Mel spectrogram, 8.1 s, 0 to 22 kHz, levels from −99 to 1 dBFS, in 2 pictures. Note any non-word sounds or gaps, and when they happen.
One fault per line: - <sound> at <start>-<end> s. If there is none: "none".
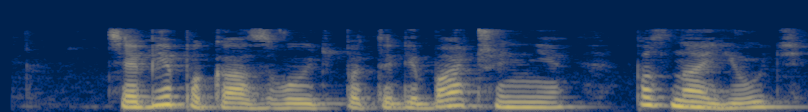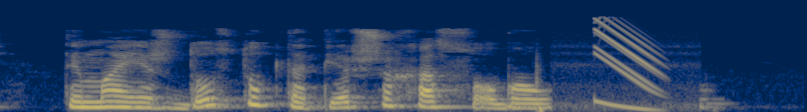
- chirp at 7.0-7.4 s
